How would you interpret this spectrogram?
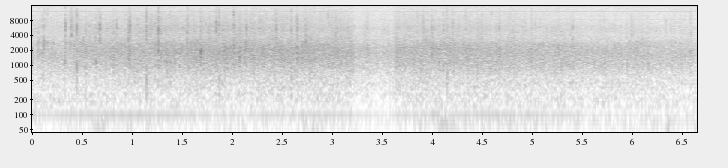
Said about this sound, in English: So that'd have been a good place to clap.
